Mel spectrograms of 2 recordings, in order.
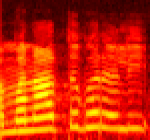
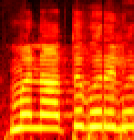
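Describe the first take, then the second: First: Soft, slow half-sung line; sung, retold prompt. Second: Mock old-woman echo of a bhajan line; mimicked old woman. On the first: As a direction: replay your own gentle sung cue. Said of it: "मी म्हटलं, "म्हणा". (sung, हळू, संथ सुरात सांगितलेली ओळ) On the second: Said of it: "म्हातारी म्हणे". (म्हातारीची नक्कल)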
